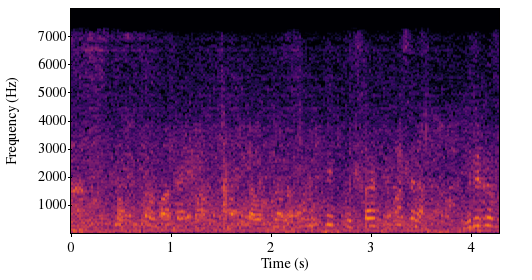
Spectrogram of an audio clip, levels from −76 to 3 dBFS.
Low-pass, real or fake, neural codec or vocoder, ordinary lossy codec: 7.2 kHz; fake; codec, 24 kHz, 0.9 kbps, WavTokenizer, medium speech release version 2; AAC, 32 kbps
